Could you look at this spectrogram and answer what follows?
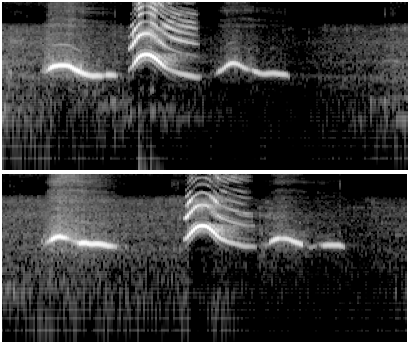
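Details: Pet Indian ringneck parakeet talking, with speech said to be Urdu or Hindi: loud, clear, tonal phrases of rising-then-falling notes, some rich in overtones, given in two bursts about three seconds apart over a quiet indoor background.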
